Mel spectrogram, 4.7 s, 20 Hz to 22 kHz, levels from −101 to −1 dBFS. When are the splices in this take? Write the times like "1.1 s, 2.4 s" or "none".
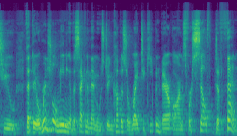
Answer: none

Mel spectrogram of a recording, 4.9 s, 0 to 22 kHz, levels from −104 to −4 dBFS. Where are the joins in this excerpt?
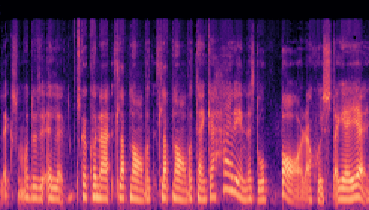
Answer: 1.0 s, 2.0 s, 3.6 s

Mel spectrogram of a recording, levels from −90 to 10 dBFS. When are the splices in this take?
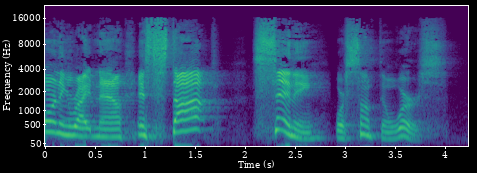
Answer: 1.1 s, 2.8 s

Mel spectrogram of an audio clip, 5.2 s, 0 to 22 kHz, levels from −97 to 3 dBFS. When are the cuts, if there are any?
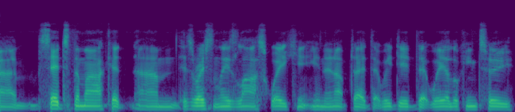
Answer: none

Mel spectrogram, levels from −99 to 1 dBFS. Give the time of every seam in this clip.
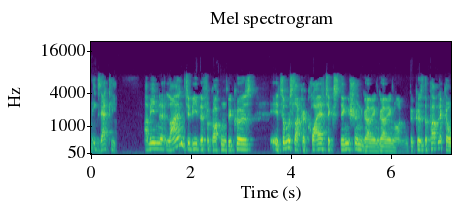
1.9 s, 2.7 s, 3.6 s, 5.8 s

